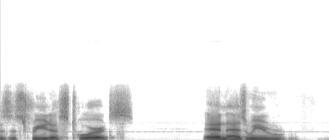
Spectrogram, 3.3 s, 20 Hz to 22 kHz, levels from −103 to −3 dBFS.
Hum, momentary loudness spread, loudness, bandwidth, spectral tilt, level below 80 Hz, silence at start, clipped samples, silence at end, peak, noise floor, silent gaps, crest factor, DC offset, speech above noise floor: none; 13 LU; -38 LUFS; 8.6 kHz; -5.5 dB/octave; -84 dBFS; 0 s; under 0.1%; 0.45 s; -20 dBFS; -87 dBFS; none; 20 dB; under 0.1%; 50 dB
